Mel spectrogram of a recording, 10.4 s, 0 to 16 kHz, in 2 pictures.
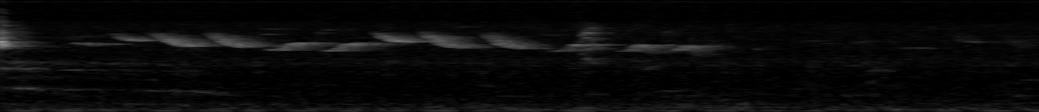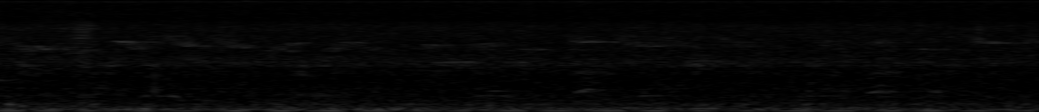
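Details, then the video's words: Trinidad bullfinch, a young brown bird beginning to sing alone, recorded 7 November 2019: a brief run of sweet descending whistled slurs in the first three seconds, then near silence with low background hum. "Trini bullfinch Brown bird now start voicing a bringing teeture alone"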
